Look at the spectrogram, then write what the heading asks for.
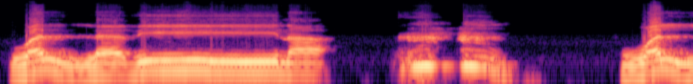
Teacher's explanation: জেরের পরে ইয়া সাকিন মাদে হরফ এক আলিফ টান হবে, মাদ্দে তবাই।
